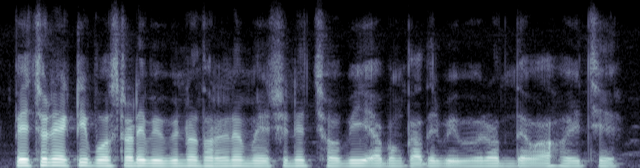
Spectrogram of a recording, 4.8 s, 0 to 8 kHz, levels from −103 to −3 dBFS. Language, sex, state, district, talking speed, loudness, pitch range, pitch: Bengali, male, West Bengal, Alipurduar, 150 wpm, -20 LUFS, 120-135 Hz, 125 Hz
